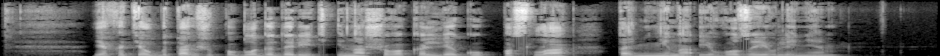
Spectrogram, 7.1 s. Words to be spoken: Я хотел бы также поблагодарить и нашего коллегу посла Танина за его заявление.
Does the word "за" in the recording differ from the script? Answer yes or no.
yes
